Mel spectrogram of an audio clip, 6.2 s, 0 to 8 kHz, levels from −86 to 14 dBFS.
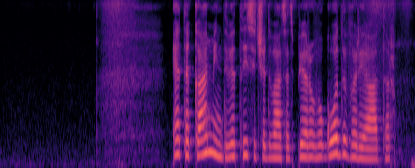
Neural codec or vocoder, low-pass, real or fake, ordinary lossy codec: none; none; real; none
